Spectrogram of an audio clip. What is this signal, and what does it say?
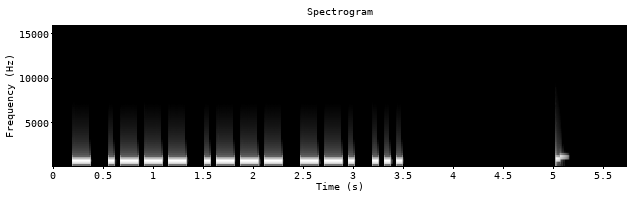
Morse code, heard as a keyed tone, about 20 wpm, 700 Hz. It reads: TJJGS
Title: Code Groups - 5 Letters - 20wpm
